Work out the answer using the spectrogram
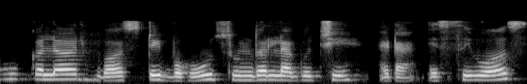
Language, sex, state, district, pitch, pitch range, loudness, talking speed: Odia, female, Odisha, Khordha, 205 Hz, 185-230 Hz, -15 LUFS, 125 wpm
